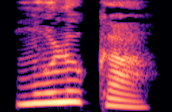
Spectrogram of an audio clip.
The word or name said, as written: ಮುಳುಗು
